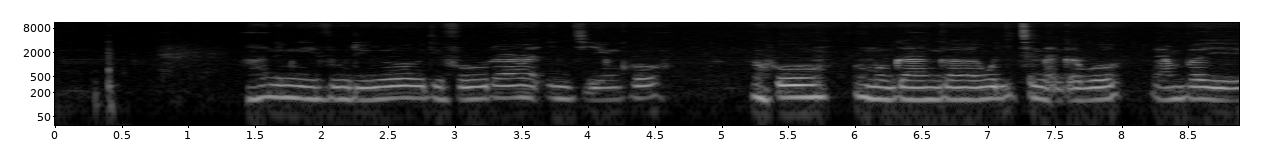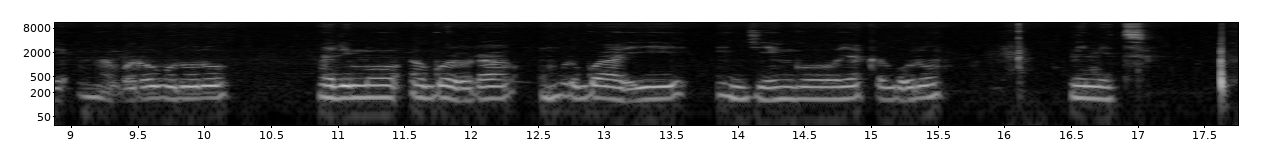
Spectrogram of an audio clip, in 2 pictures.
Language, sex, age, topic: Kinyarwanda, male, 18-24, health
